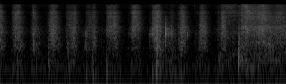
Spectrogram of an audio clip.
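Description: A spoon stirring a dry muffin mix of flour with shredded carrots and apple, raisins, walnuts and coconut in a plastic mixing bowl, coating the moist ingredients in flour. Soft scraping strokes come about two a second, turning to a steadier rustle near the end.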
